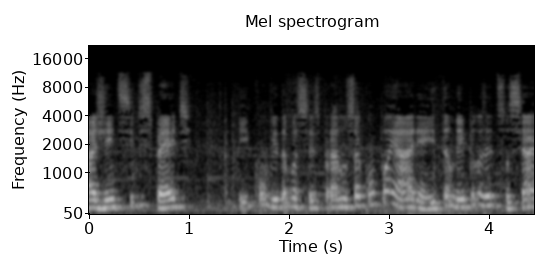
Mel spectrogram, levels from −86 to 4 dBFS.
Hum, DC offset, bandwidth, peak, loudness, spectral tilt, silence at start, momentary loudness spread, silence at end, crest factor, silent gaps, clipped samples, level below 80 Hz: none; under 0.1%; 11.5 kHz; -10 dBFS; -29 LUFS; -5.5 dB/octave; 0 s; 12 LU; 0 s; 18 dB; none; under 0.1%; -62 dBFS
